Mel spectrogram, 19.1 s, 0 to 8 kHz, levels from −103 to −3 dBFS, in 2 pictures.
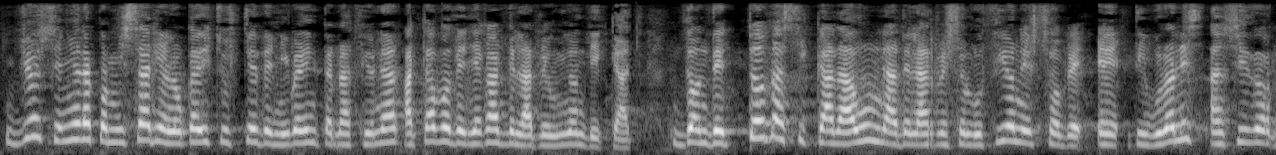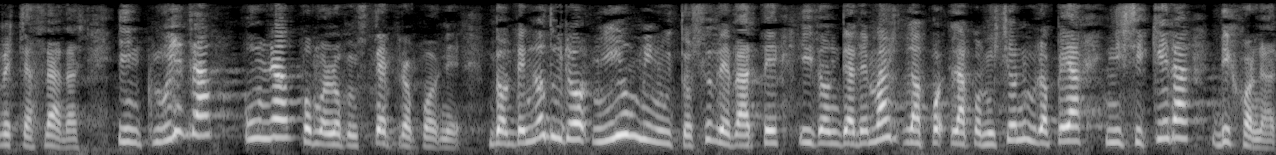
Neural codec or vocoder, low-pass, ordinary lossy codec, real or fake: codec, 16 kHz, 4 kbps, FreqCodec, larger model; 7.2 kHz; AAC, 48 kbps; fake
